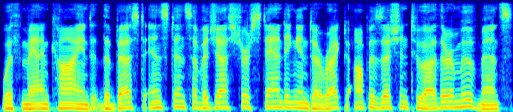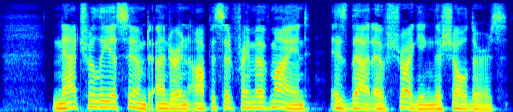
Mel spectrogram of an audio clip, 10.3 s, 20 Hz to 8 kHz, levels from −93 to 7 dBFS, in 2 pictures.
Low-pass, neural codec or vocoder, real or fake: 7.2 kHz; none; real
